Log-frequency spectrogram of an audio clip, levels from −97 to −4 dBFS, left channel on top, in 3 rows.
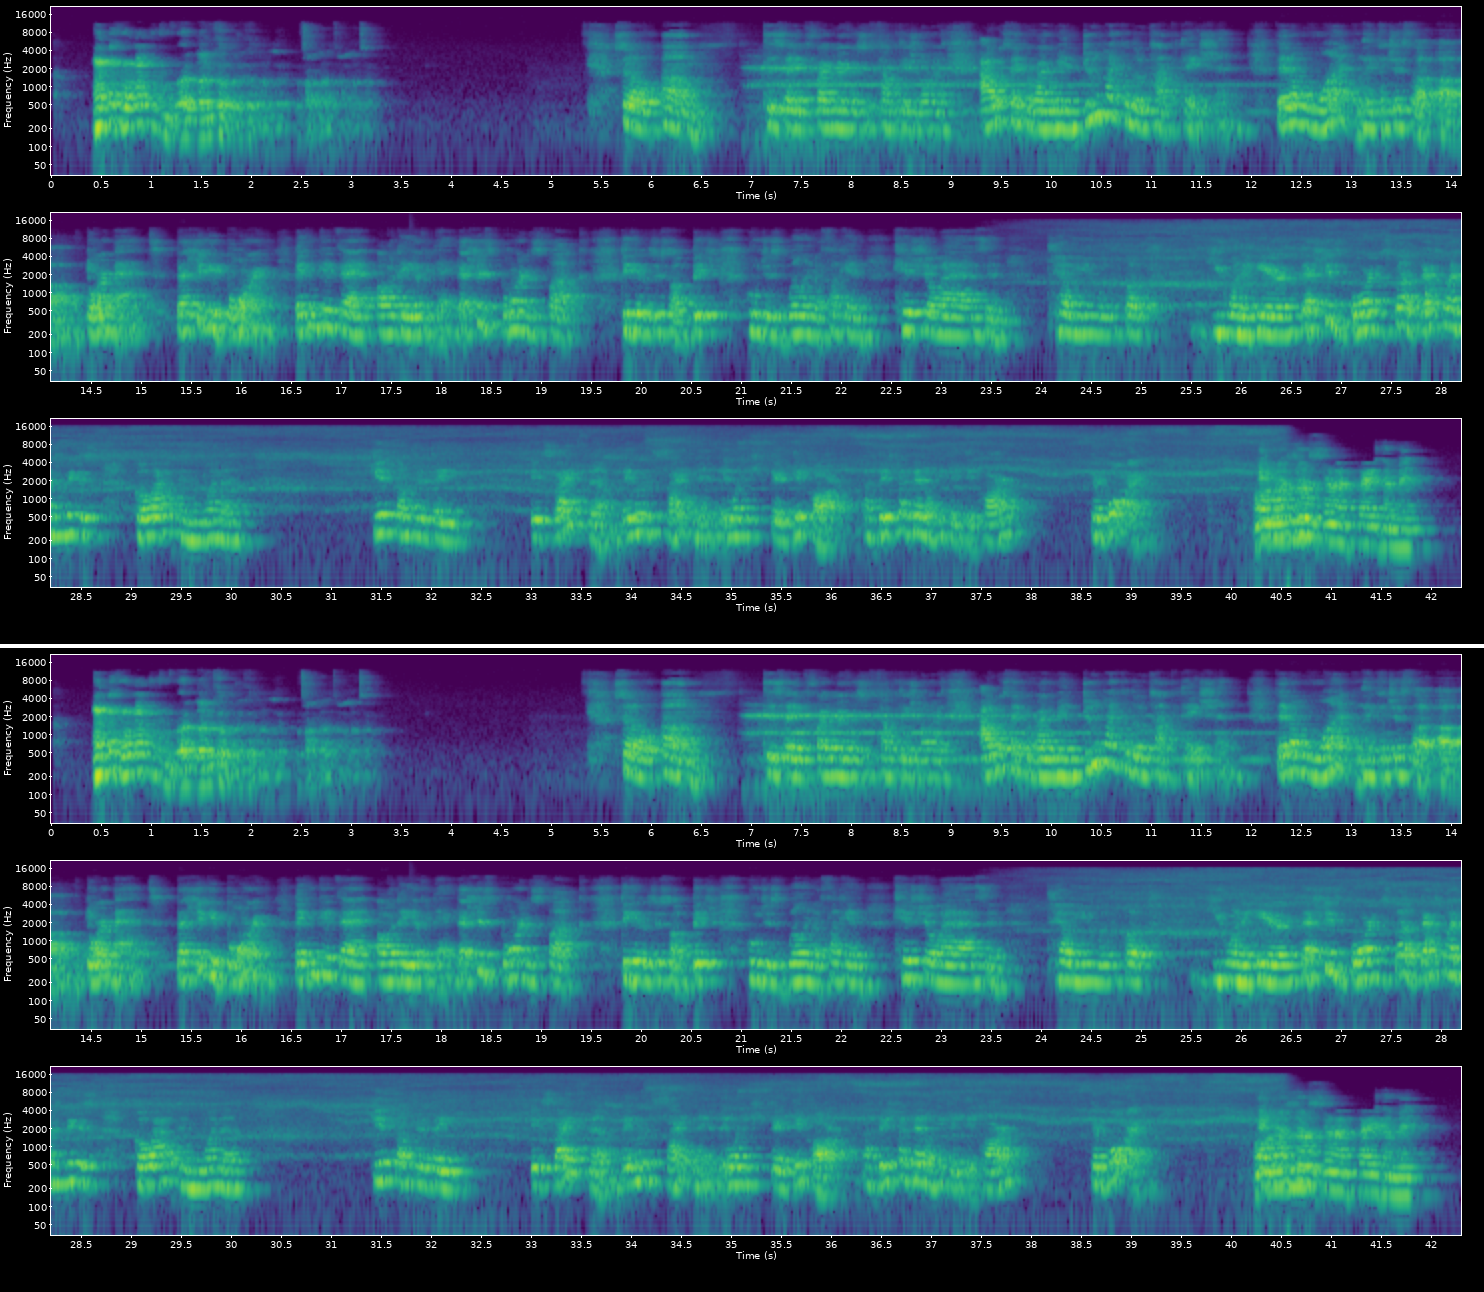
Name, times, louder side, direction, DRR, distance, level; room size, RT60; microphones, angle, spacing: voice 1, 0.4-3.2, right 1 dB, 50° right, -5 dB, 1.1 m, -27 dB
voice 2, 5.3-6.6 7.1-25.2 25.6-30.4 31.4-32.3 33.0-37.8 38.6-39.2 40.3-40.9, right 1 dB, 15° right, -7 dB, 1.0 m, -28 dB
sound 1, 6.9-18.0 18.3-18.8 19.6-19.7, right 4 dB, 35° right, 0.5 m, -43 dB
sound 2, 23.4-40.6, right 1 dB, 85° right, 1.1 m, -45 dB
voice 3, 40.2-41.8, equal, 10° left, -4 dB, 0.6 m, -26 dB
3.8 x 2.2 x 2.5 m, 0.70 s
head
